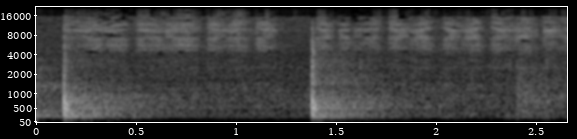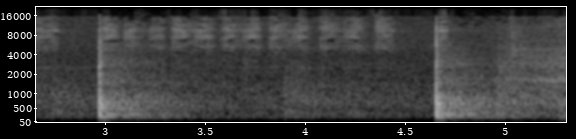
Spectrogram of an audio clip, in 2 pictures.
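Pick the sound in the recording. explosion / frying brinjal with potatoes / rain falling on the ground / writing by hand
writing by hand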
